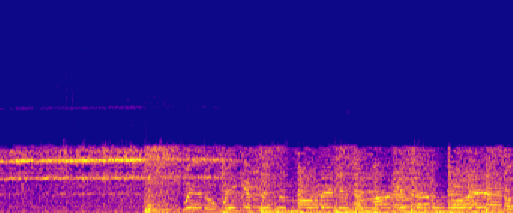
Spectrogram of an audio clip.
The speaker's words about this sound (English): This is the theme to Saved by the Bell.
